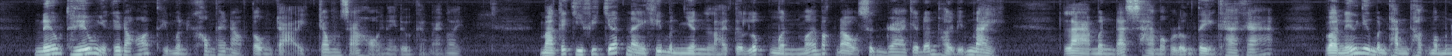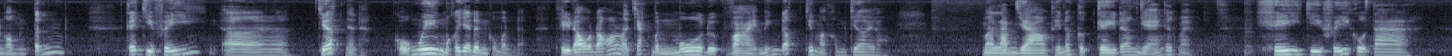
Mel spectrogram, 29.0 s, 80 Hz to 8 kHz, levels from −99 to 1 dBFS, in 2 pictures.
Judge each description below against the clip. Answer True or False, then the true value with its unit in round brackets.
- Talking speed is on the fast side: False (225 wpm)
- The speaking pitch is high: False (120 Hz)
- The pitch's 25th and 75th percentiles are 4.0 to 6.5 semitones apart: False (6.9 semitones)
